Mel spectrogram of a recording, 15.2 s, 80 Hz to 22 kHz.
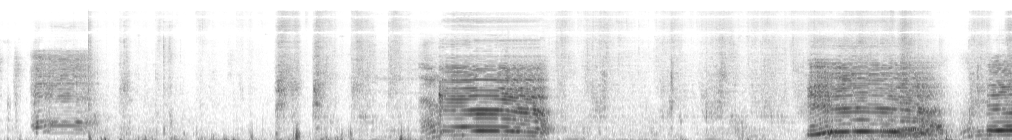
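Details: Malhada, an 18-year-old Girolando dairy cow that recently calved on a farm in Anápolis, Goiás, Brazil, moos three times, a short call first and then two longer, rich, drawn-out bellows spaced several seconds apart.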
